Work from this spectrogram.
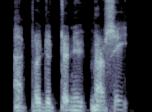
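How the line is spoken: Gruff tone. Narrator (French): dit tantine Talitha d'un ton bourru

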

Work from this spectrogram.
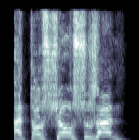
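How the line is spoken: Warning shout. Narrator (French): cria Roland

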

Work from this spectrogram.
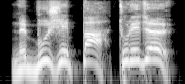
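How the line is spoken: Shouted again. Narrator (French): cria-t-il encore une fois

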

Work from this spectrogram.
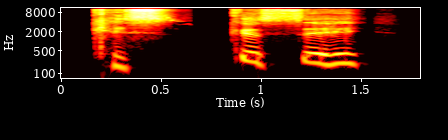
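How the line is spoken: Stammering, teeth chattering. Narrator (French): Maintenant, elle ne pouvait plus articuler un son sans bégayer et claquer des dents

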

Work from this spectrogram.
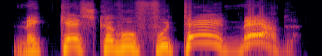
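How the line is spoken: Yell. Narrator (French): hurla Balazard

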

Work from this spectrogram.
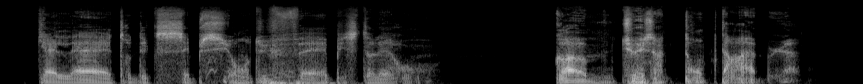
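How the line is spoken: Sneering inner voice, man. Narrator (French): ricana la voix de l'homme en noir dans sa tête

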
